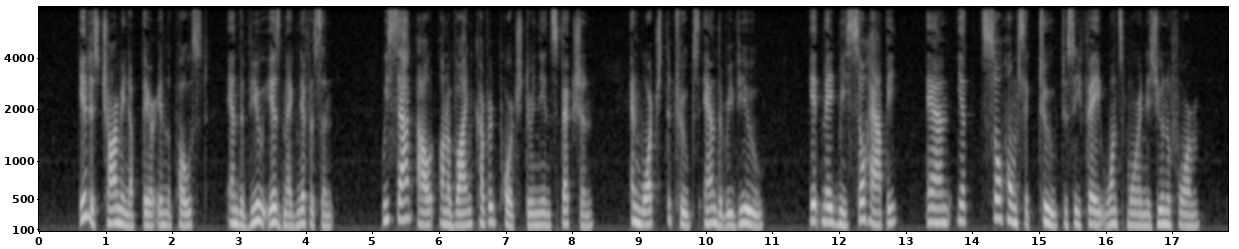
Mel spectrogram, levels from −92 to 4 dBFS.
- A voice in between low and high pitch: Yes, medium, 170 Hz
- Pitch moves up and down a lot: No, average, 3.4 semitones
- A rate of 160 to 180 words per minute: Yes, average, 165 wpm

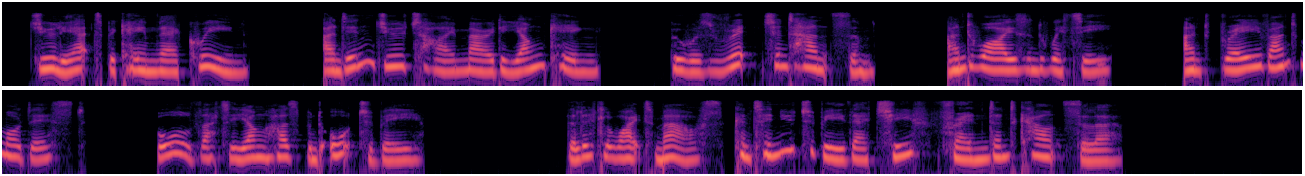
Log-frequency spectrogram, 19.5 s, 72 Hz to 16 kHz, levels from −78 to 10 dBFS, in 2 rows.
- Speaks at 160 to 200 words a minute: No, average, 140 wpm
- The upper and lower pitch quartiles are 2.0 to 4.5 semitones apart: Yes, average, 3.6 semitones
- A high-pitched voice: Yes, high, 205 Hz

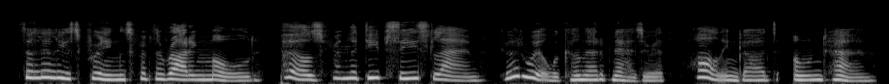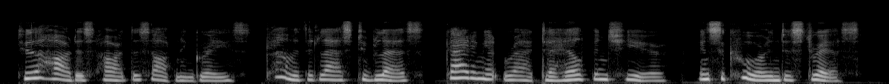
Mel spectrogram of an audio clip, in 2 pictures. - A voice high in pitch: Yes, high, 210 Hz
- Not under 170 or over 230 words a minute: No, average, 160 wpm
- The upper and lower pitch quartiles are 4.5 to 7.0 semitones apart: Yes, average, 4.8 semitones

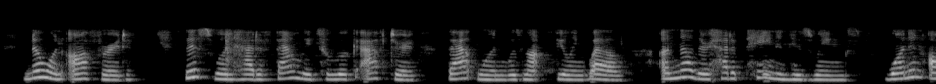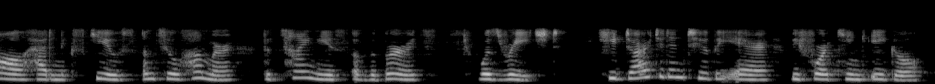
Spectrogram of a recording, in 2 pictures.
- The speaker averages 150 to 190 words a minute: Yes, average, 155 wpm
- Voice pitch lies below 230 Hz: No, high, 235 Hz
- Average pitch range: Yes, average, 3.3 semitones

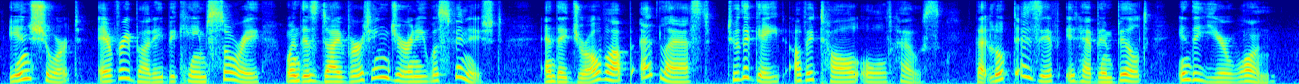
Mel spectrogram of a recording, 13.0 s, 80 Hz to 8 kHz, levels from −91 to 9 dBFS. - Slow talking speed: No, average, 170 wpm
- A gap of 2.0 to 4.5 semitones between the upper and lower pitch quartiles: No, wide, 5.6 semitones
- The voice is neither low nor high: Yes, medium, 180 Hz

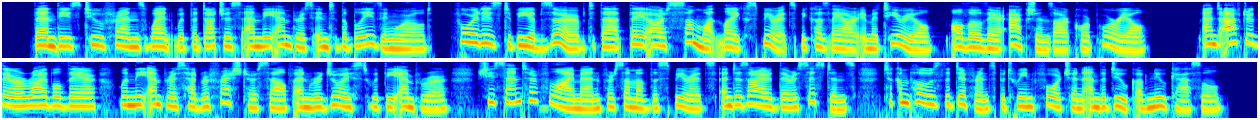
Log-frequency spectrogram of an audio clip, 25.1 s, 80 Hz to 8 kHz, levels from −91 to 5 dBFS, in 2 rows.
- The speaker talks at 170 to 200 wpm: Yes, average, 185 wpm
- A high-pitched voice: Yes, high, 210 Hz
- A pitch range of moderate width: Yes, average, 4.0 semitones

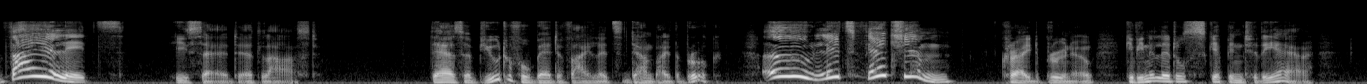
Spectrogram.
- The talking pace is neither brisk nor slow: No, slow, 125 wpm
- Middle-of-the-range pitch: No, low, 105 Hz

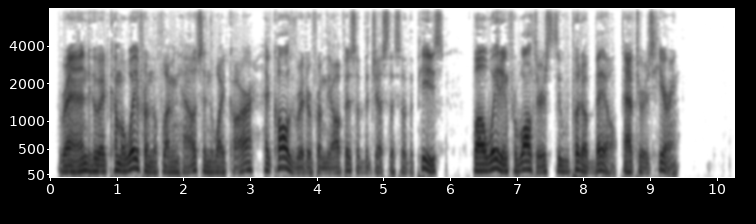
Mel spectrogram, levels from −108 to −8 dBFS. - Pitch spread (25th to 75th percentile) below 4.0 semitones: No, average, 4.8 semitones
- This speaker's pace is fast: Yes, fast, 210 wpm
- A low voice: Yes, low, 100 Hz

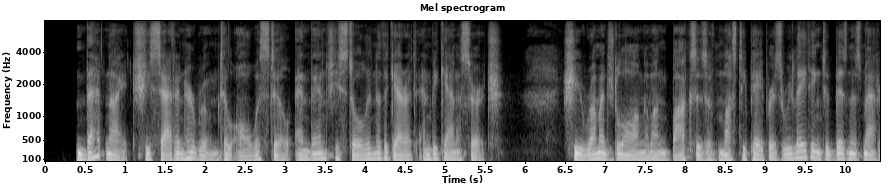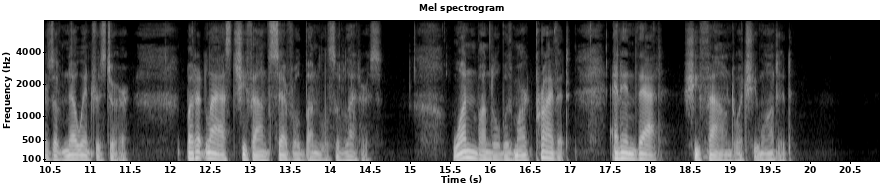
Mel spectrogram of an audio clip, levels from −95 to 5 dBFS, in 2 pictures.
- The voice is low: Yes, very low, 95 Hz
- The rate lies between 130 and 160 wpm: No, average, 175 wpm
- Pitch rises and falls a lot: No, average, 4.8 semitones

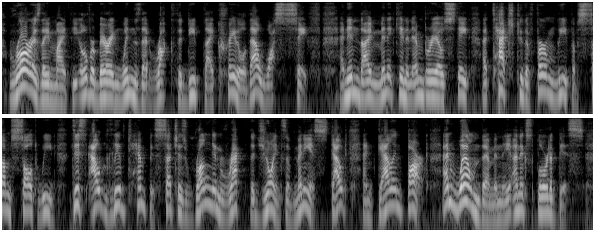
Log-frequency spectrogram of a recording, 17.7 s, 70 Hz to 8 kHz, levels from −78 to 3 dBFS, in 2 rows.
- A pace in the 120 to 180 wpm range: No, average, 190 wpm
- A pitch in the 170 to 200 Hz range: No, medium, 145 Hz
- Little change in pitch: No, average, 4.9 semitones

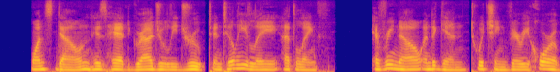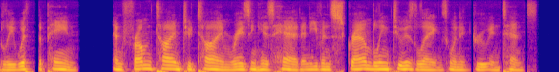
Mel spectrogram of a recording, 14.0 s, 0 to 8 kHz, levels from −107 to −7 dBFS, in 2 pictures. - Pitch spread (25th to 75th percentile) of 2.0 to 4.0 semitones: Yes, average, 3.1 semitones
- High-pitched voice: No, low, 125 Hz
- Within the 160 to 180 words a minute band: Yes, average, 165 wpm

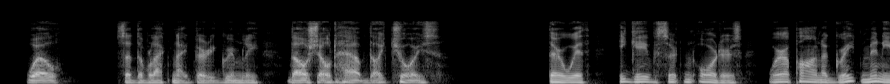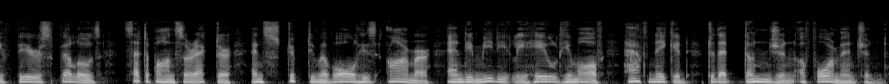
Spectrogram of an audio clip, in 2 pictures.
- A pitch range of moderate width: Yes, average, 4.0 semitones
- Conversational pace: Yes, average, 150 wpm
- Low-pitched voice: Yes, low, 100 Hz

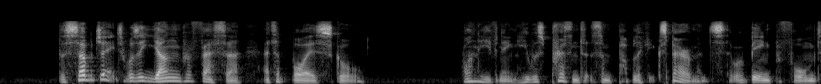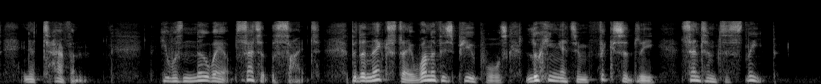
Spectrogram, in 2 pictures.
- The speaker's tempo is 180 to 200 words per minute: Yes, average, 185 wpm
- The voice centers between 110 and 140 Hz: Yes, low, 135 Hz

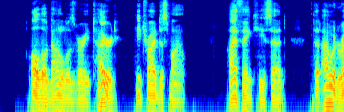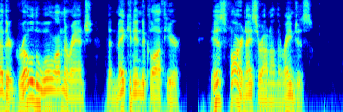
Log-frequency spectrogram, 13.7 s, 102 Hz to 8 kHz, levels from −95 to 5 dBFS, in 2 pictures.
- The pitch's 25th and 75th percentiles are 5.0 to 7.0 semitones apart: Yes, average, 5.3 semitones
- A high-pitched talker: No, very low, 95 Hz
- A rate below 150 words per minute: No, average, 160 wpm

